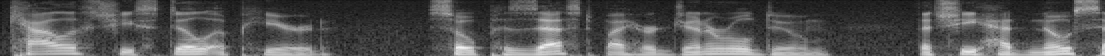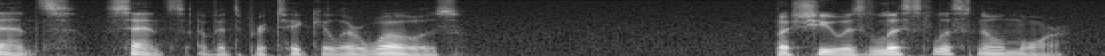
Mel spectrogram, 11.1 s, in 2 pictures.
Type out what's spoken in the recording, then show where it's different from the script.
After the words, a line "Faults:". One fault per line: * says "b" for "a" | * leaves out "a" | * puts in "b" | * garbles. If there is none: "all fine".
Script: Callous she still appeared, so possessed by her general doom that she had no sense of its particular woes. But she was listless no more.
Callous she still appeared, so possessed by her general doom that she had no sense sense of its particular woes. But she was listless no more.
Faults:
* puts in "sense"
